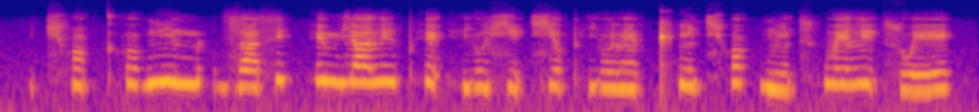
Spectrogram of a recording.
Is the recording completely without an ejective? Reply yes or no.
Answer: yes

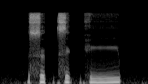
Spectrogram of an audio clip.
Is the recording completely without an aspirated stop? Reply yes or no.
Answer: yes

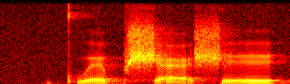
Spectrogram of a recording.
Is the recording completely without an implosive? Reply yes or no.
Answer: yes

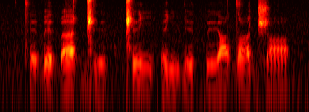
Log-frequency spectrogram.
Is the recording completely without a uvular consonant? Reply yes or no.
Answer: yes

